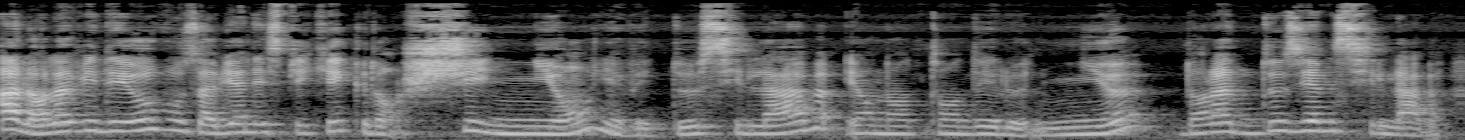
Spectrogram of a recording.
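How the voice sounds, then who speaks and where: A schoolteacher working from her home, giving a phonics lesson to young children and sounding out each syllable slowly and carefully. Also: medium pitch, lively intonation, darkish tone, slight background noise. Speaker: primary school teacher.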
